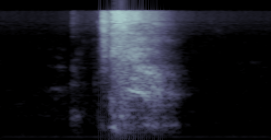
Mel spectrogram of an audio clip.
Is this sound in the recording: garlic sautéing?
no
